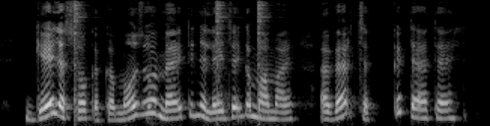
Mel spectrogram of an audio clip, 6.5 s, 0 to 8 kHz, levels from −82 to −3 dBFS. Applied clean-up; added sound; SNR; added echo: none; Hi-hat; 12 dB; none.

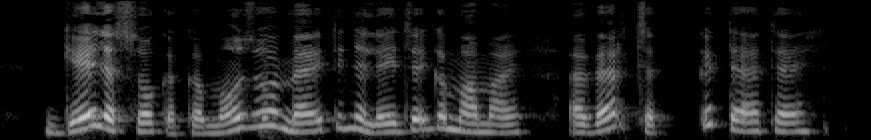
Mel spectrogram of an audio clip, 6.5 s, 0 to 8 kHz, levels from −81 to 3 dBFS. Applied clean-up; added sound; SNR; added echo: none; none; none; none.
